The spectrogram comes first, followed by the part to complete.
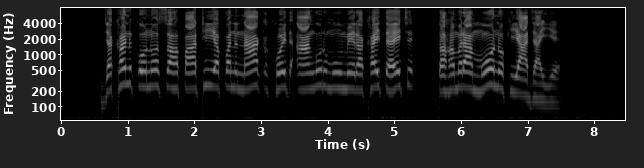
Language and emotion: Maithili, disgusted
